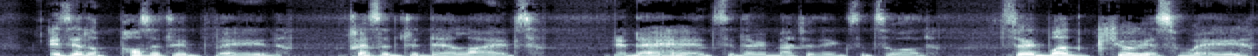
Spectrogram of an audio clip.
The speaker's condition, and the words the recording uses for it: ALS (motor neuron disease). He requires an apparatus to breathe, which you'll hear in the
